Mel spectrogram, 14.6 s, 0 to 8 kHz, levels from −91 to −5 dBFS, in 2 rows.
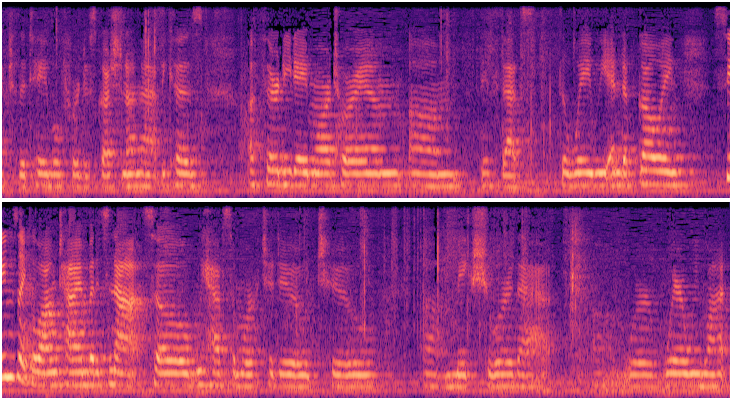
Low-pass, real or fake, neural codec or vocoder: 7.2 kHz; real; none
